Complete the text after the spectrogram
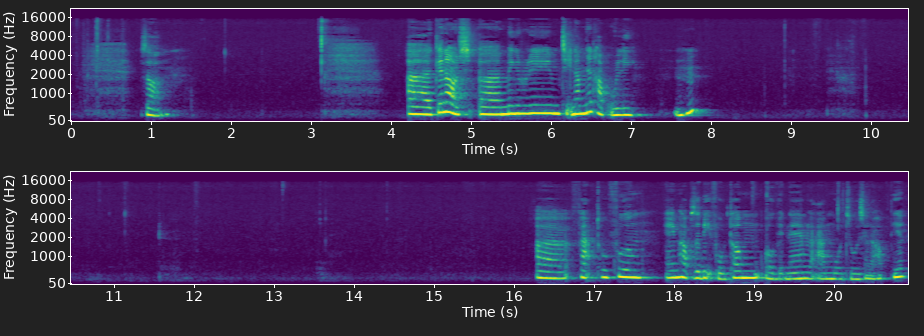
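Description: A young woman talks calmly and close up, pausing now and then.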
